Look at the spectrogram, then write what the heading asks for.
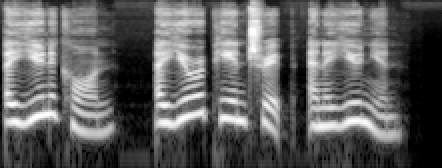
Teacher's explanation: Their beginning sound that is pronounced like U is actually a consonant sound, which requires the article a.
